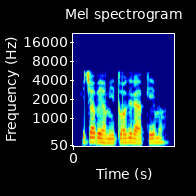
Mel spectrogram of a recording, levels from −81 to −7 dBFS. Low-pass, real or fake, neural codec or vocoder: 5.4 kHz; real; none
